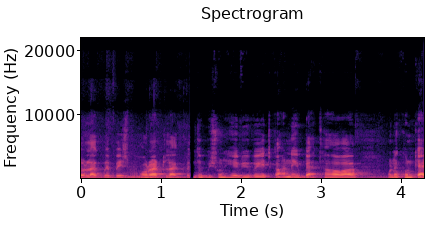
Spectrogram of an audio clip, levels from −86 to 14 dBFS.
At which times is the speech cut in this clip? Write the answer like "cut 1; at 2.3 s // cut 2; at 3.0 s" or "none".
cut 1; at 1.4 s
